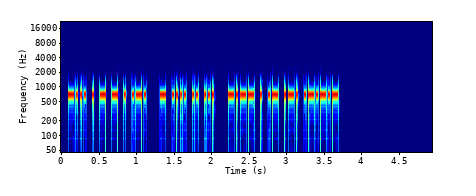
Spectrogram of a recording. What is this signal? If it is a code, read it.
Morse code, heard as a keyed tone, about 44 wpm, 700 Hz. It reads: BETTER THIS YEAR.
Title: Sentences from Top 1500 Words 45wpm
